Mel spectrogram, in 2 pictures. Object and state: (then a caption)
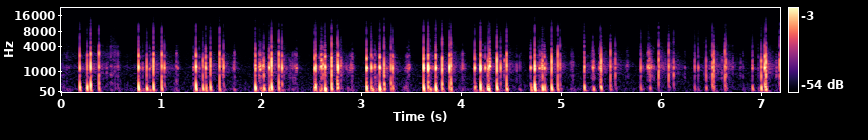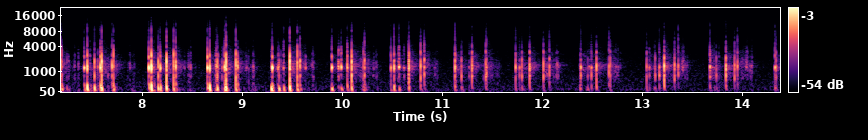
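Hardcover spiral notebook, tapped and scratched. Fingernails rapidly tap and scratch the cover and spiral binding of a black hardcover spiral notebook held flat in both hands. The result is a steady run of quick, dry clicks and scratchy bursts, centered around 1.2 kHz with some low thump beneath. Each hit dies away almost instantly.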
